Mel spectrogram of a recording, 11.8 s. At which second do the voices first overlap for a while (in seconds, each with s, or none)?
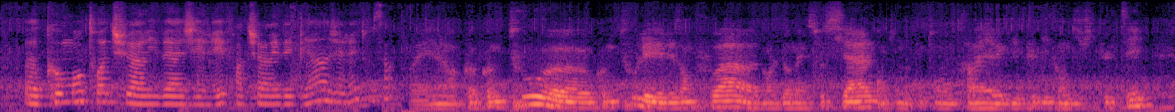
none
